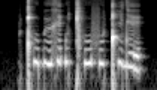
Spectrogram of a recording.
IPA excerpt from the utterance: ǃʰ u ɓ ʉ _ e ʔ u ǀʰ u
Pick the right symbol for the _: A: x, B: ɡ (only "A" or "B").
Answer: A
